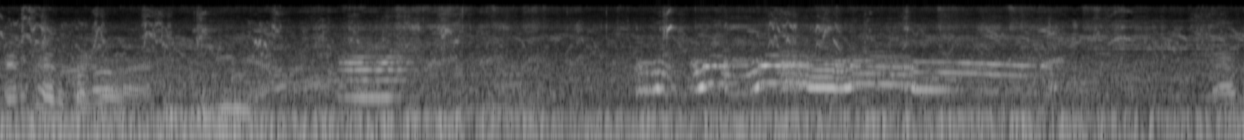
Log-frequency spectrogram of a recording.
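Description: Many caged birds, cockatiels among them, chirping and calling over one another, with a longer, drawn-out call slowly falling in pitch from about three to five seconds in.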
